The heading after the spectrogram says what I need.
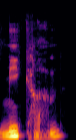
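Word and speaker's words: Mīkan: people you can pronounce oh great this print pronounced me Khan is an Algonquin word meaning Road or path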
